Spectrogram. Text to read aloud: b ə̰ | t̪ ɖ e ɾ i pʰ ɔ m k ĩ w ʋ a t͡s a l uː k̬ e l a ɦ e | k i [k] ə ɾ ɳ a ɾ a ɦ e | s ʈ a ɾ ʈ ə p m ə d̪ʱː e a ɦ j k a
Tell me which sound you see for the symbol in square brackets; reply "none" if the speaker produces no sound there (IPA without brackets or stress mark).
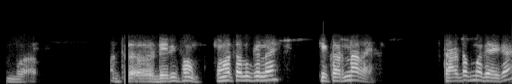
k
